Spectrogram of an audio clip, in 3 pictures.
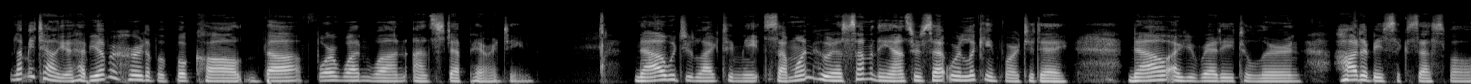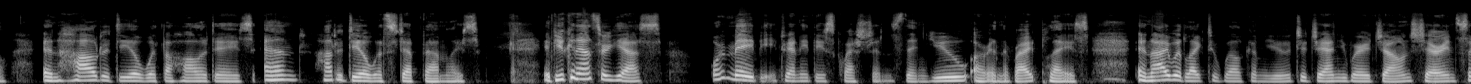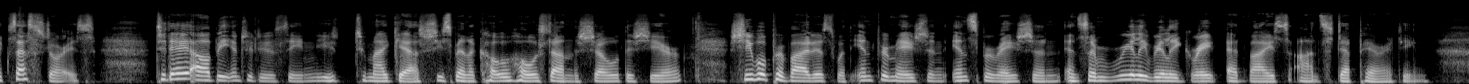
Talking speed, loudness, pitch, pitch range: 170 wpm, -18 LUFS, 160 Hz, 145-185 Hz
